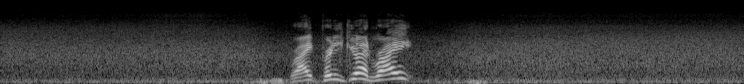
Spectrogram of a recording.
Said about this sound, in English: No music tonight. No guitar playing anyways. Why not just listen to the sound of the waves?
